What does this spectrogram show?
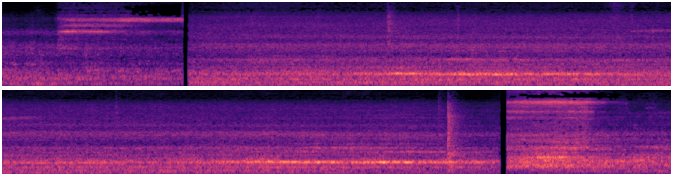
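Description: Electric trains running past on the tracks. First the tail of an ICE high-speed train goes by with a high wheel squeal. After a cut, a red regional electric multiple unit passes with a steady rumble and a humming whine that swells twice. Near the end, a sudden switch to another loud passing train with high squealing tones.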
